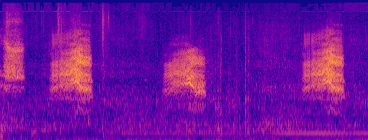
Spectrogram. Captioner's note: bird cawing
